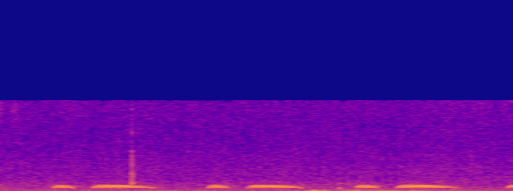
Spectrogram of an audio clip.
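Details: Coo of a spotted dove in the "gù âm sấm thổ" style. A short hoot leads into a longer bowed coo, and the pair repeats regularly. A faint low rumble sits underneath.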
